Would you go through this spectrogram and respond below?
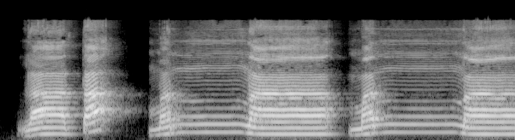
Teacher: پیش کا اشارہ کر رہے ہیں مگر پیش ادا نہیں کر رہے ہیں، सिर्फ पेश का इशारा कर रहे हैं, जम्मा का इशारा कर रहे हैं, होठों को गुंचा की तरह बनाकर क्या कर रहे हैं, ला ता मन ना, इस तरह इसको अदा कर रहे हैं। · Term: اشمام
